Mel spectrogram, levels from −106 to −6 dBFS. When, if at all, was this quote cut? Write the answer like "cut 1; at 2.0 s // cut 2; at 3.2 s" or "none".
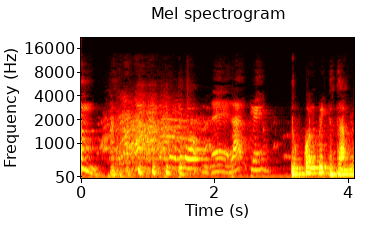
cut 1; at 1.4 s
